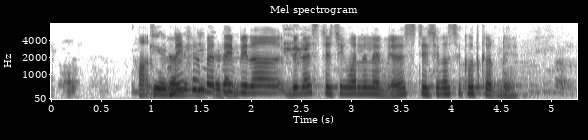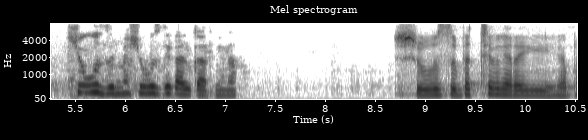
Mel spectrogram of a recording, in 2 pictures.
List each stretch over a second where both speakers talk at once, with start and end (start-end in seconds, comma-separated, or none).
1.0-2.5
